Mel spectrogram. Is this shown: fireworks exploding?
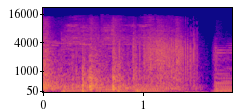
yes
